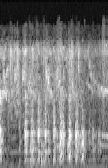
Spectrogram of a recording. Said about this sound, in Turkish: Evet bu dışarıda gezer horozumuz.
